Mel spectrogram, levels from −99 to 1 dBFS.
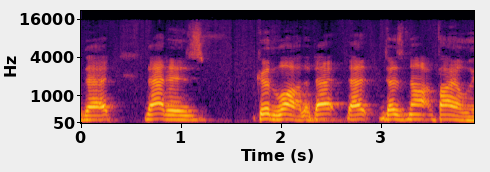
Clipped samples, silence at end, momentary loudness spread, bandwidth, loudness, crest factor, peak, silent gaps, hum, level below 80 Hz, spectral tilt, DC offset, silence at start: under 0.1%; 0 s; 9 LU; 15 kHz; -17 LUFS; 14 dB; -2 dBFS; none; none; -60 dBFS; -6.5 dB/octave; under 0.1%; 0 s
